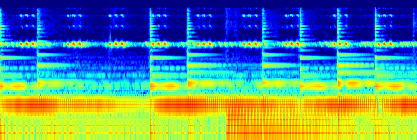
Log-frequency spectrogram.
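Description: Slow ambient relaxation music of soft struck notes, about eight in this stretch, over held low pad tones. Crickets chirp steadily through it in a high, even pulse about three times a second.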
